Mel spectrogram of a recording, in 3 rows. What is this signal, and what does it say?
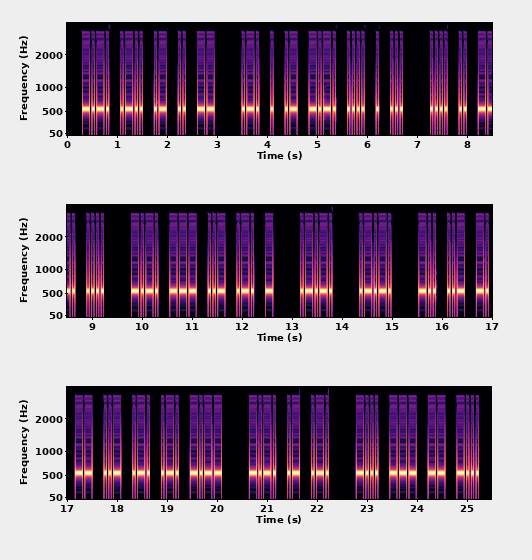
Morse code, heard as a keyed tone, about 25 wpm, spaced as for 20 wpm, 550 Hz. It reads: CLAIM REACHES HIGH COURT <AR> <AR> DUNMURRY CAR BOMB
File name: podcast / News headlines-1x-25x20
